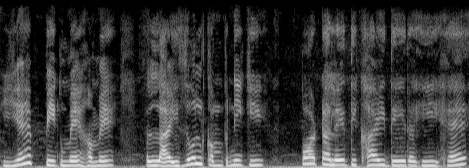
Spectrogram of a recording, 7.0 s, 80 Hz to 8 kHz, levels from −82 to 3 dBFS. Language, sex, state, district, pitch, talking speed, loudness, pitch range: Hindi, male, Madhya Pradesh, Dhar, 215 Hz, 100 wpm, -13 LUFS, 195-230 Hz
